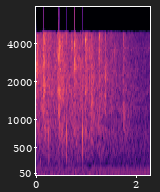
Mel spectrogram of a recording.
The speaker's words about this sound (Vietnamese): Chúng ta cảm ơn bằng một tràng vỗ tay thật lớn các vị đã giúp đỡ cho nhà thờ.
